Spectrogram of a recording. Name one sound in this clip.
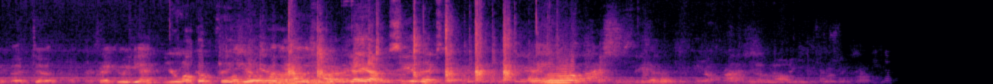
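A man speaks to a small audience.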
